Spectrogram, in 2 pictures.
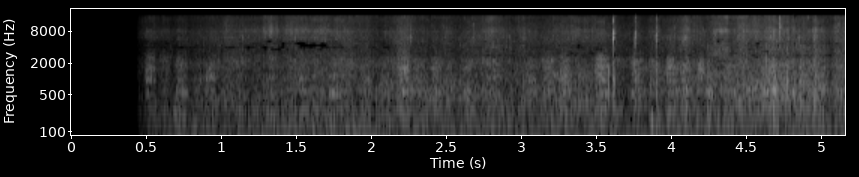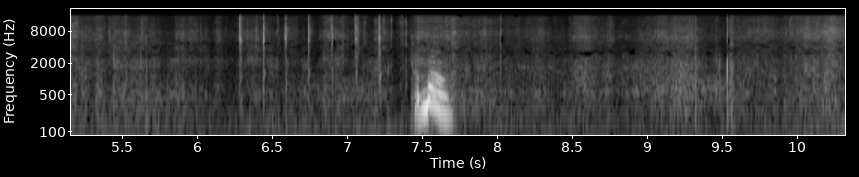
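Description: Dry fallen leaves rustling and crunching as two dogs move about in them and one rolls on its back, with a quick run of sharp crackles or clicks about six to seven seconds in.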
